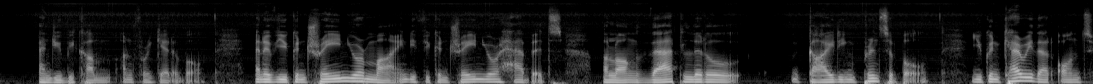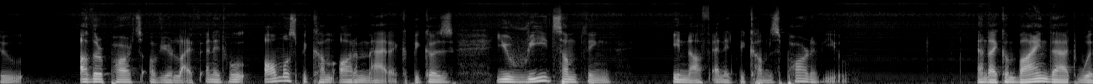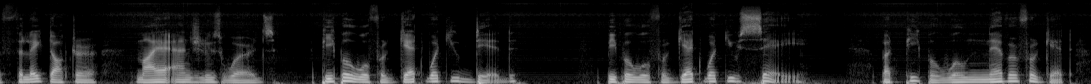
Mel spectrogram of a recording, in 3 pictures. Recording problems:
electrical hum; faint; throughout; 60 Hz, 30 dB below the speech

